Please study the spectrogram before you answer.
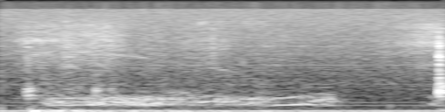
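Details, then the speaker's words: Adult's stomach rumbling picked up by a microphone during a live stream: a low, wavering, drawn-out grumble lasting over a second against quiet room noise; ordinary borborygmi. "my tummy can you imagine me rumbling did you hear that did you hear that in the microphone my tummy grumbling"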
